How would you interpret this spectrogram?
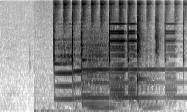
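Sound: alarm clock ringing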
